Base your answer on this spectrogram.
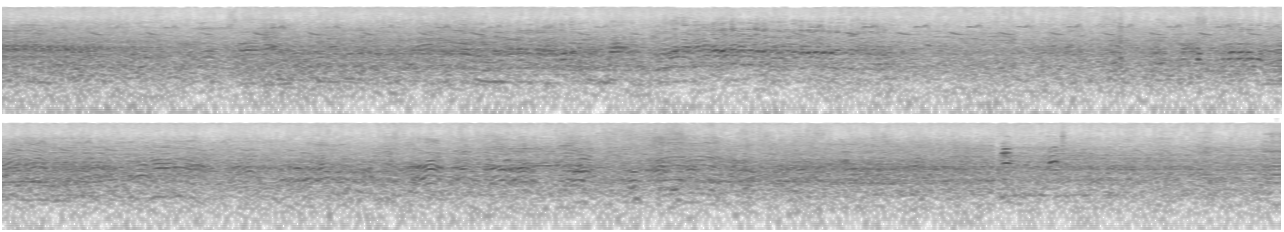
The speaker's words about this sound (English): So I'm looking down onto the stack now, and as you can hear, it's just like a whirl of different seabirds' voices, mostly kittiwakes and guillemots. And there are some razorbills in there, which are more sort of loners.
